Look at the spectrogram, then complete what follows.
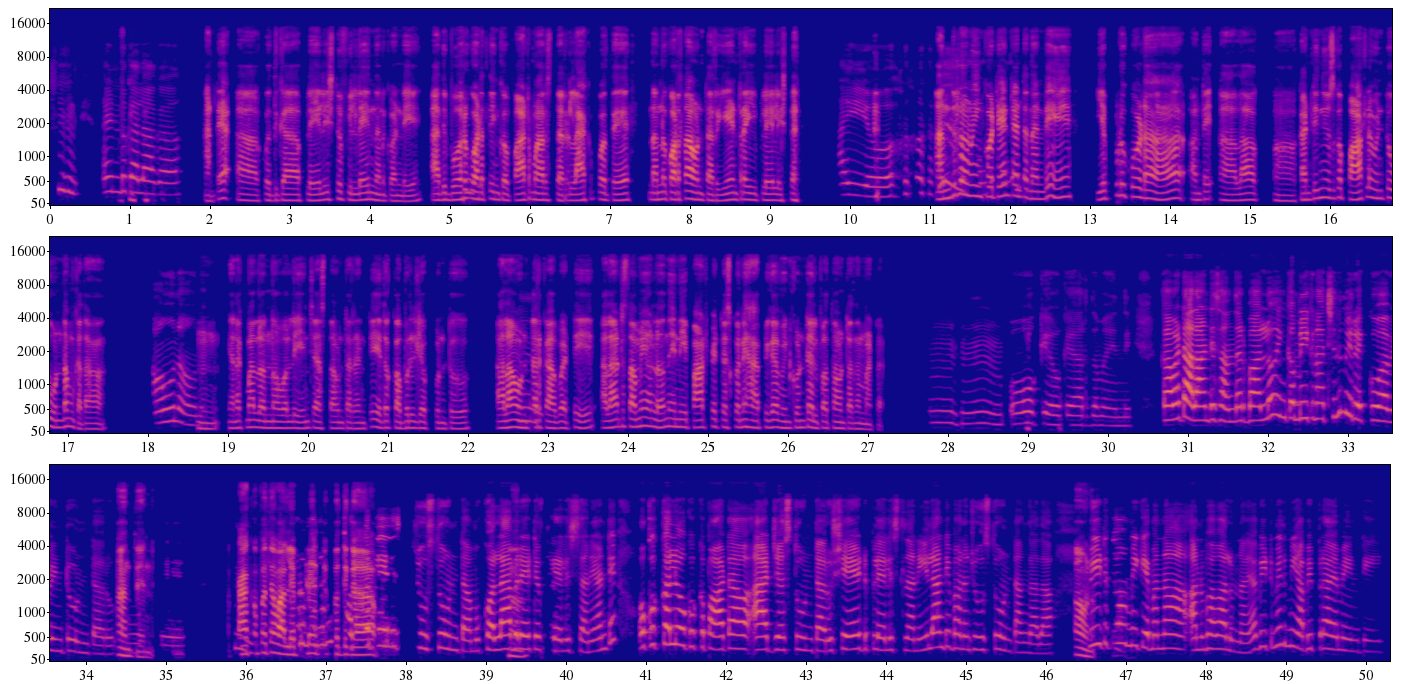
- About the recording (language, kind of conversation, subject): Telugu, podcast, రోడ్ ట్రిప్ కోసం పాటల జాబితాను ఎలా సిద్ధం చేస్తారు?
- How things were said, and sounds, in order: chuckle; in English: "ప్లే లిస్ట్ ఫిల్"; in English: "బోర్"; in English: "ప్లే లిస్ట్"; laugh; other noise; in English: "కంటిన్యూస్‌గా"; in English: "హ్యాపీగా"; tapping; in English: "ప్లేలిస్ట్"; in English: "కొలాబరేటివ్ ప్లేలిస్ట్"; in English: "యాడ్"; in English: "షేర్డ్"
